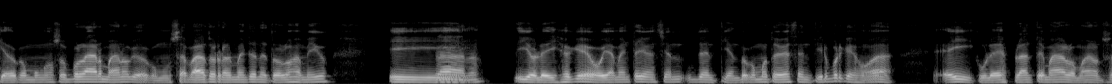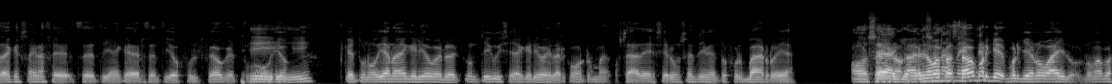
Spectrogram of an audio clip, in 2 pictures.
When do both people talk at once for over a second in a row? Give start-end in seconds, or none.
19.8-21.1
